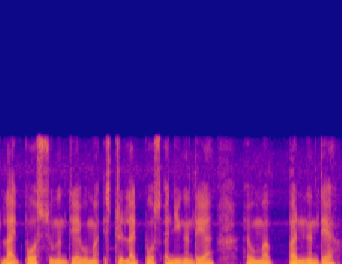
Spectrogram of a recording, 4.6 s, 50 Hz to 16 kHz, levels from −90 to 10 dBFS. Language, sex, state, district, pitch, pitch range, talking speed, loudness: Wancho, male, Arunachal Pradesh, Longding, 125 Hz, 125-130 Hz, 170 wpm, -18 LUFS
